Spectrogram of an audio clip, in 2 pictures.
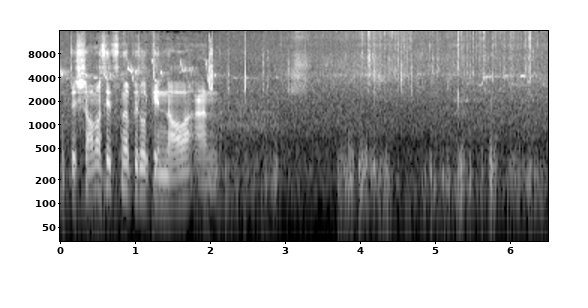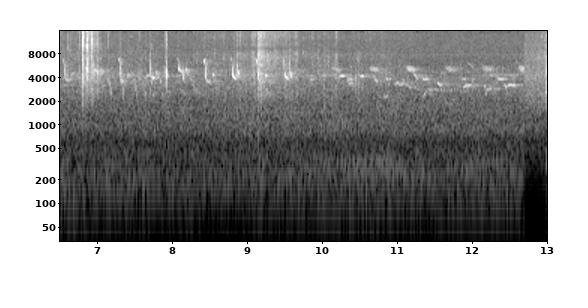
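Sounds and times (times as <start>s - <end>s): small birds chirping: 0.0s - 13.0s
rustle of leaves: 2.9s - 11.8s, 12.4s - 13.0s.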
